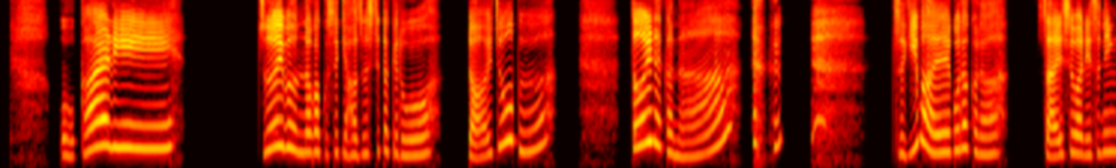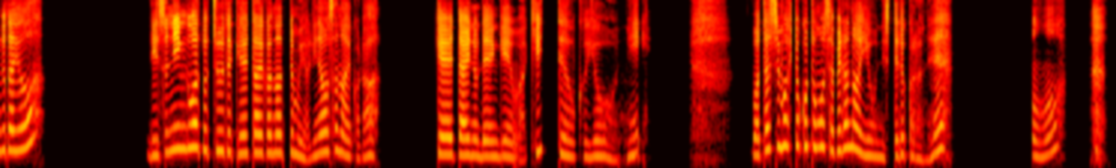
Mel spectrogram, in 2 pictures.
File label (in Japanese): 英語, ASMR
